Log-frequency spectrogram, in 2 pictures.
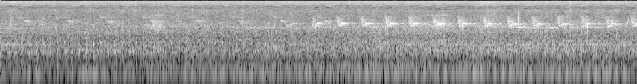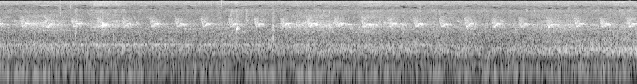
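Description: A bird calling a long, fast run of short high notes, about four a second, starting about three seconds in, over a steady low rumble.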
